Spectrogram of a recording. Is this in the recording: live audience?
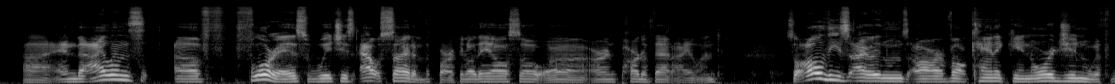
no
